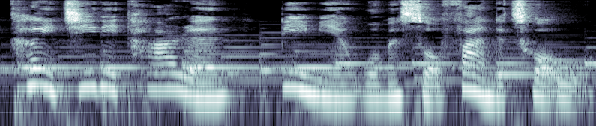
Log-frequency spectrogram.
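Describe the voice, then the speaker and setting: A woman narrating an episode introduction in a scripted, even way. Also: fairly low pitch, a little slow. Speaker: program narrator. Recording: narration with clear music.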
